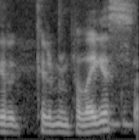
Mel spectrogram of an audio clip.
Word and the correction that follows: Plagueis: Darth Plagueis. – Pelagus. – Did I not say this? Did I say it wrong? – Yeah, you said it weird.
